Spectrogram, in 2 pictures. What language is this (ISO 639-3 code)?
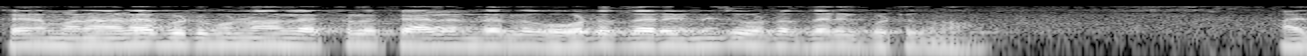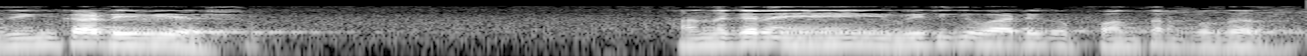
tel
